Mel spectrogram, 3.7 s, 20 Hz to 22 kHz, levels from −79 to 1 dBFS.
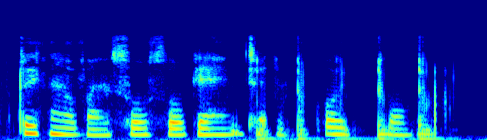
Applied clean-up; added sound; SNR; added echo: neural diffusion model UNIVERSE++.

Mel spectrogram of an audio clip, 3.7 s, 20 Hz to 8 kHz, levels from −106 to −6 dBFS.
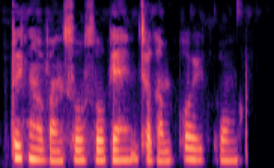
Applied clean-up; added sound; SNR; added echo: neural mask model Resemble Enhance denoiser.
